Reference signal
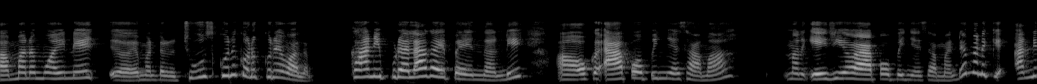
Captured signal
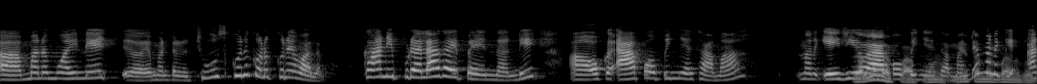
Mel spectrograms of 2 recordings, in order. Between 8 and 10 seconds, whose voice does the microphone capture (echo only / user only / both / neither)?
both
